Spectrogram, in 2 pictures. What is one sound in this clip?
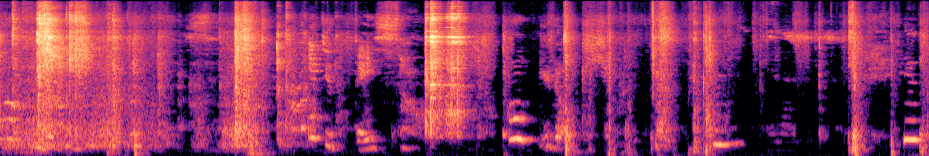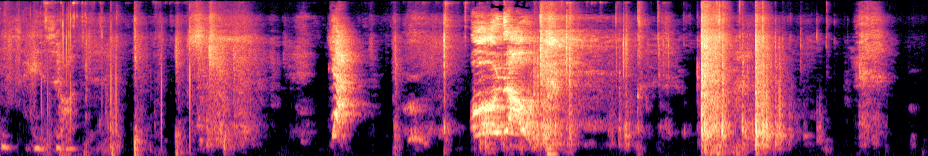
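A young boy talks and squeals excitedly nearby.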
